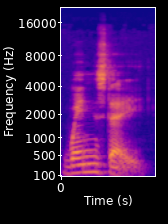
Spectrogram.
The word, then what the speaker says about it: Wednesday: The letter D is normally not pronounced if it's before an N or a G. For example, Wednesday, badge.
